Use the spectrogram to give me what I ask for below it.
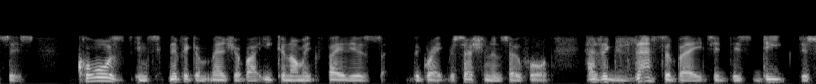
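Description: There are no technical faults to describe, so there is nothing to place in time order.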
